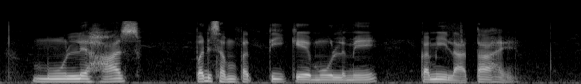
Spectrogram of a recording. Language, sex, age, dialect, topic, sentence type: Hindi, male, 25-30, Awadhi Bundeli, banking, statement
